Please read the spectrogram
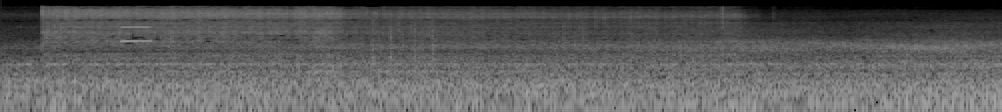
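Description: Water spraying inside an orange juice vending machine: a steady hiss, with a short electronic beep about a second in.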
